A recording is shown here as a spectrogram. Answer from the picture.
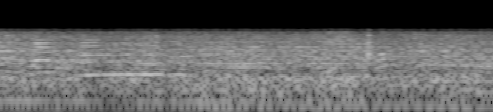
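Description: Massey Ferguson tractor's diesel engine running steadily, the tractor standing still hitched to the pulling sledge at the end of its pull.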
